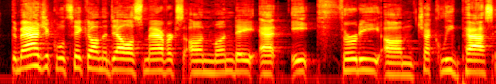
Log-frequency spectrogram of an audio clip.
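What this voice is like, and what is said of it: Voice slightly off, sounds unwell. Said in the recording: “my voice is a little bit off today. I am a little bit under the weather”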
